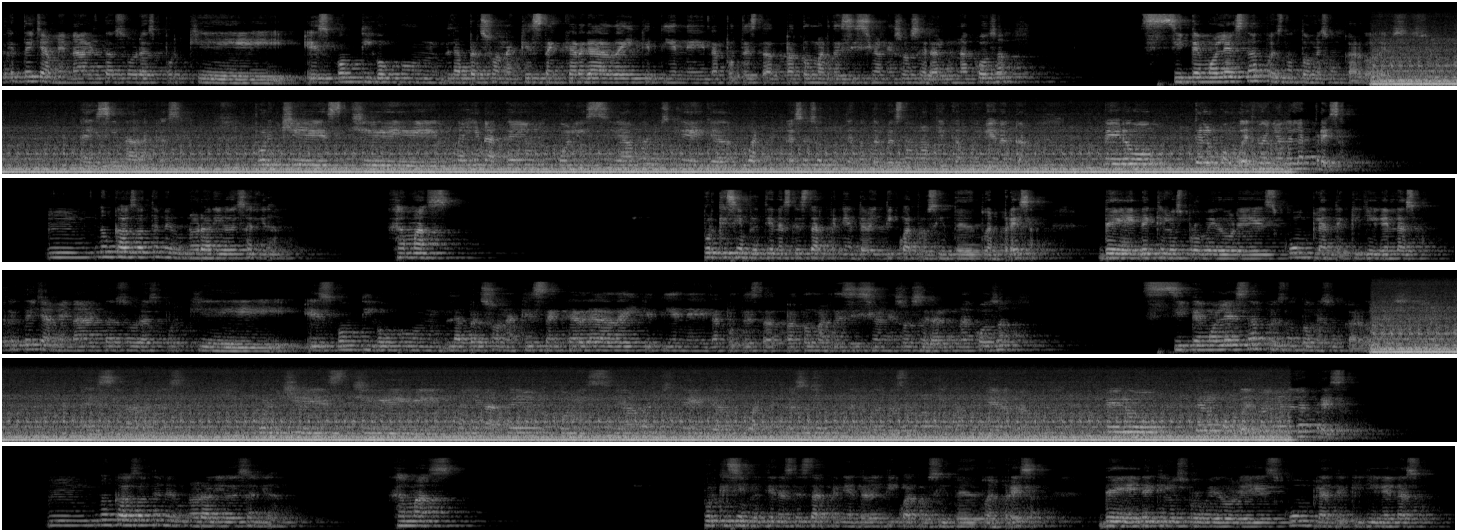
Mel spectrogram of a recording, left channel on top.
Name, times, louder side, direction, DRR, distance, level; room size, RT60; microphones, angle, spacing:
voice 1, 0.0-10.3 11.4-14.3 15.3-25.2 25.6-26.2 26.5-28.0 29.5-31.9 33.0-33.6 36.1-43.3, left 3 dB, 70° left, -2 dB, 3.9 m, -34 dB
Engine, 13.7-27.5, right 1 dB, 10° right, 0.4 m, -26 dB
28.5 x 13.0 x 3.1 m, 1.2 s
head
